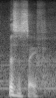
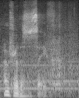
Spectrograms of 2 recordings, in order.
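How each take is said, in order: First: Said in the usual way. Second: Soft, slow, unsure whisper; quiet, half-whispered. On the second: Real, not acted. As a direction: mutter it under your breath, slowly.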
